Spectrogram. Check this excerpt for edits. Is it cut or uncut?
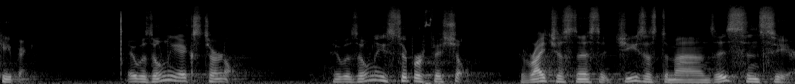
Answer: cut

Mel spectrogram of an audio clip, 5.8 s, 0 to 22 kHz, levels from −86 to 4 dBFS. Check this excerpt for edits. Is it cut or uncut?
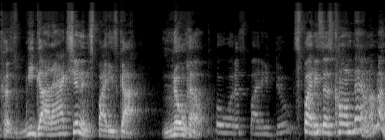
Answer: uncut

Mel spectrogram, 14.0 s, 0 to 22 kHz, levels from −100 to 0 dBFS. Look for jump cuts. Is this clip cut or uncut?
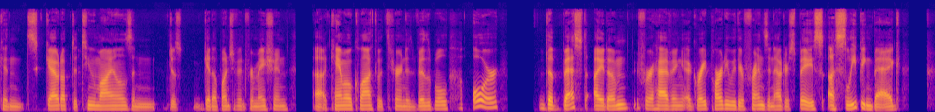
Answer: uncut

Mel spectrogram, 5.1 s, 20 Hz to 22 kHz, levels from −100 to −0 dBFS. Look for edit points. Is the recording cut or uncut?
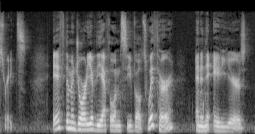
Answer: uncut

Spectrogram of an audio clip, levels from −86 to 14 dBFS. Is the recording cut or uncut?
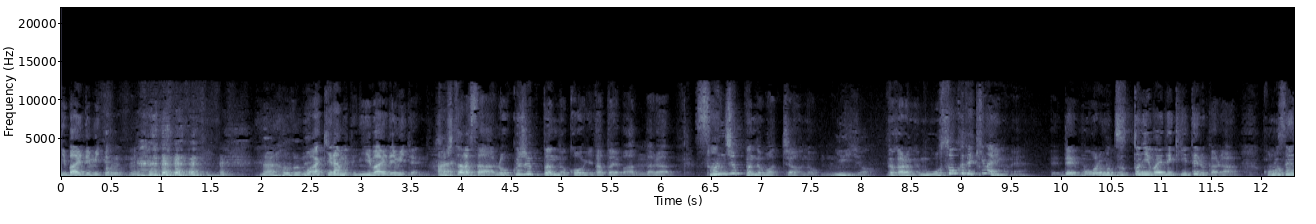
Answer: cut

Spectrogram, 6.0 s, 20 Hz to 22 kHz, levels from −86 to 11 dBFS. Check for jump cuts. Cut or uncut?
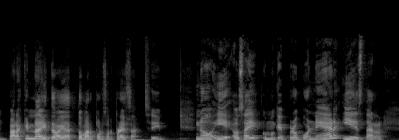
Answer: cut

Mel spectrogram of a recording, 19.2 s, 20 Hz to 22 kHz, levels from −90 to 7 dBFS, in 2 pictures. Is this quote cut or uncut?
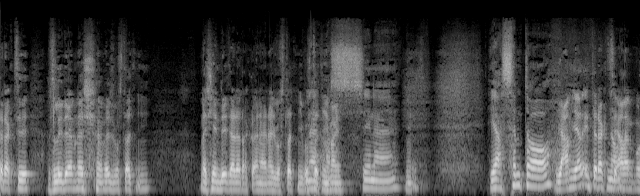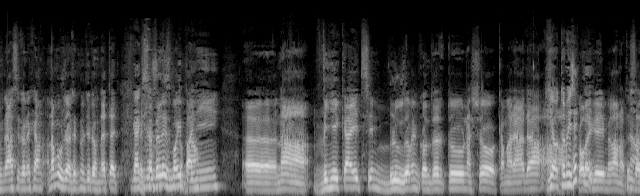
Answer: uncut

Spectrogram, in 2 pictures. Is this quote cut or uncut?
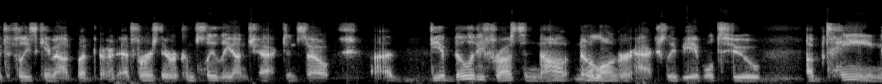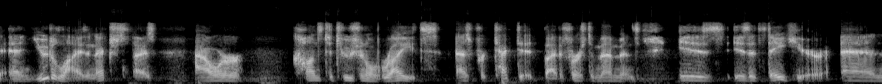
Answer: uncut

